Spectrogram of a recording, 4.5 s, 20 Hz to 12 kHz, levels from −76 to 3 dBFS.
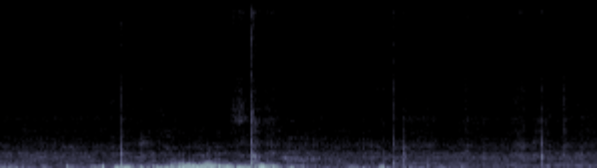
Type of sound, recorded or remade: remade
